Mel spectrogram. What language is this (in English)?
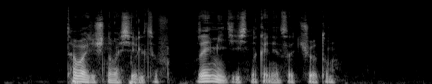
Russian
